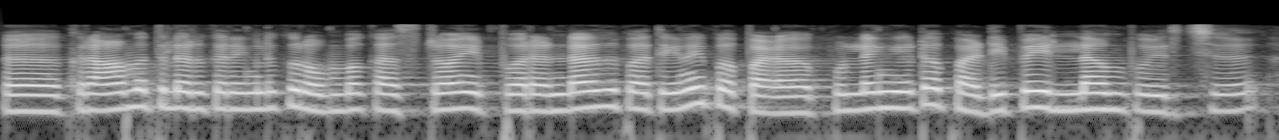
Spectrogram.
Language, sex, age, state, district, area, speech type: Tamil, female, 30-45, Tamil Nadu, Erode, rural, spontaneous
